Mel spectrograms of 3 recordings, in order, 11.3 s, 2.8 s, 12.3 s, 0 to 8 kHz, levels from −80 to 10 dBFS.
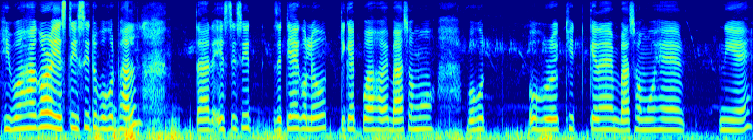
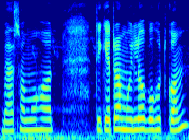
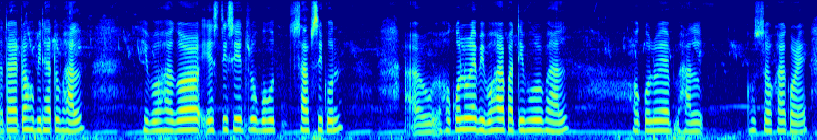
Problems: constant background noise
